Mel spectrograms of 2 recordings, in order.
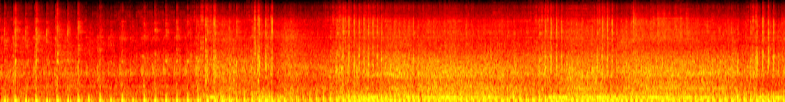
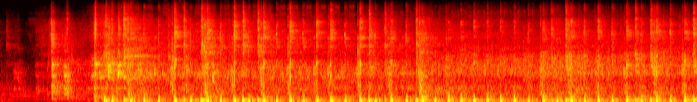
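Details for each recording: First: Beater go-kart's small single-cylinder engine on a swapped carburetor, first run with fuel tank not yet bolted in: deep thump at a slow, slightly uneven beat; runs fine and sounds all right, but idle is set a little low. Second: Marketplace beater go-kart, small single-cylinder engine on a swapped carburetor, first start choked with no adjustments made yet and fuel tank not bled: catches after a few pulls, settles into a quick, slightly uneven putter; starts and runs fine.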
